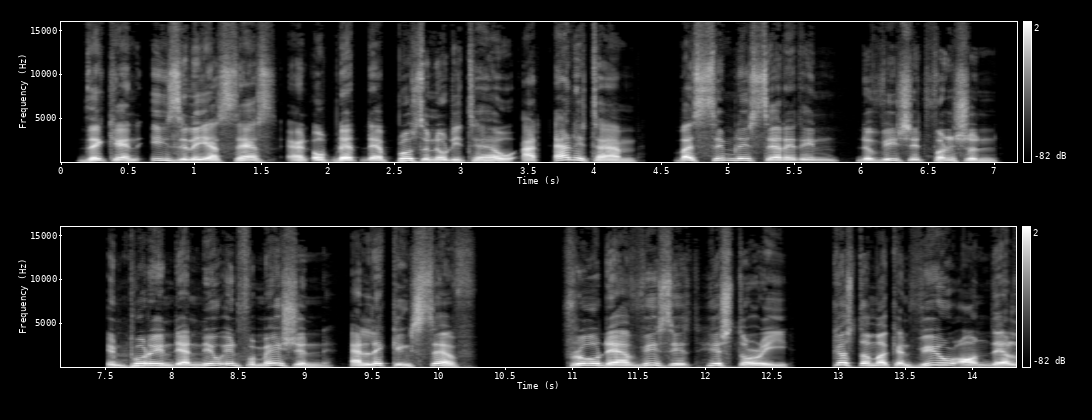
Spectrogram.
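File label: Vietnamese male voice over, English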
